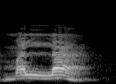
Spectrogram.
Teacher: jadi dibaca dengan tegas, tidak menggunakan gunnah, dimasukkan huruf nun itu dimasukkan ke la. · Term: idgham bila gunnah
